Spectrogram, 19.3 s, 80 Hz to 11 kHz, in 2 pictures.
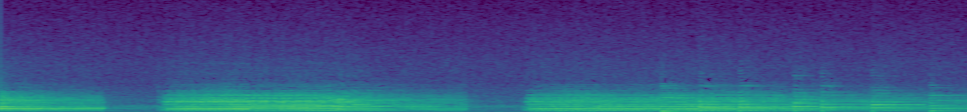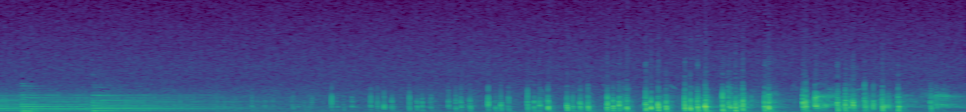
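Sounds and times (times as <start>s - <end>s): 
sustained musical chords: 0.0s - 12.5s
hooves of a ridden horse trotting: 12.0s - 19.3s.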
